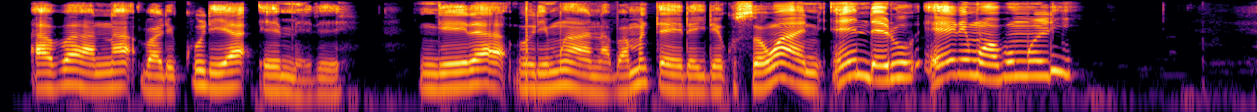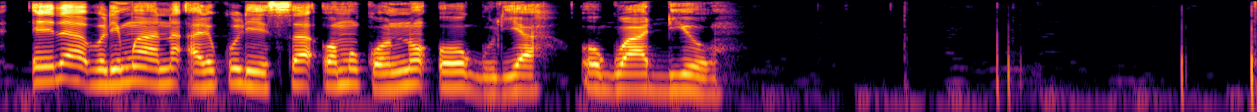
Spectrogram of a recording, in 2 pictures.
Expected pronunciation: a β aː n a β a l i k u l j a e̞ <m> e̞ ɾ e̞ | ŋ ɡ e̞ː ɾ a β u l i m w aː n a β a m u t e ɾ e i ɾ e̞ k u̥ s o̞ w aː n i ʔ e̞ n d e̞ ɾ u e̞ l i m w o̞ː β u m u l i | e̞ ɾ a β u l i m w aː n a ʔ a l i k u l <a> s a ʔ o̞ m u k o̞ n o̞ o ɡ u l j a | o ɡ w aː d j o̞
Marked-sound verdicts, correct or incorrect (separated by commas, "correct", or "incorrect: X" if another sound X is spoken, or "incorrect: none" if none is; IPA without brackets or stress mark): correct, incorrect: i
